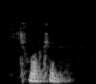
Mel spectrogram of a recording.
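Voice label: "throttle", British English; pronunciations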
